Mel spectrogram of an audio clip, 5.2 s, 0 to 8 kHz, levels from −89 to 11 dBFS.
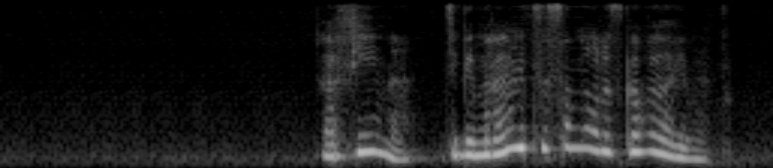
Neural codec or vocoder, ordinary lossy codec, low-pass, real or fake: codec, 16 kHz, 1.1 kbps, Voila-Tokenizer; none; 7.2 kHz; fake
